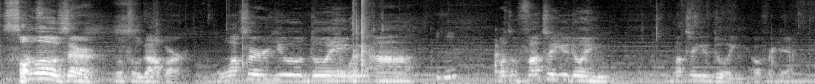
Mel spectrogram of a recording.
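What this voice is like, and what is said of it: Put-on fantasy accent. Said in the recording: “Let me get my Cadoran accent going.”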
